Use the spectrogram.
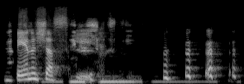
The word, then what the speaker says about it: Baniszewski: And yes, this is the way to pronounce the name. When you see it in writing, you're going to be like, wow, she slaughtered that. No. I finally heard it in audio after saying it wrong in my head 1,000 times. It's pronounced Baniszewski.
